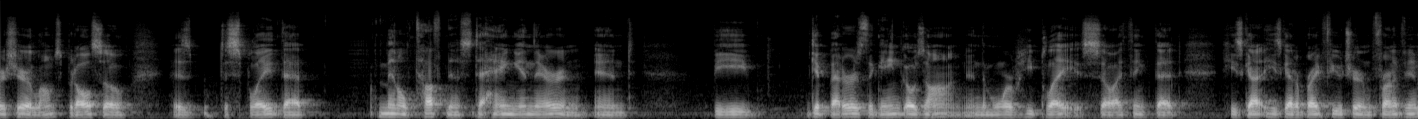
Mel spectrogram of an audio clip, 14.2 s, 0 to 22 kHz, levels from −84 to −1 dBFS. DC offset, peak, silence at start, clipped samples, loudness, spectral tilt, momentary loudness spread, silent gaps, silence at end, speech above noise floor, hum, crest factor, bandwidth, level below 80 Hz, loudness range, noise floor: under 0.1%; -12 dBFS; 0 s; under 0.1%; -29 LUFS; -6 dB/octave; 9 LU; none; 0 s; 32 dB; none; 18 dB; 13.5 kHz; -58 dBFS; 3 LU; -60 dBFS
